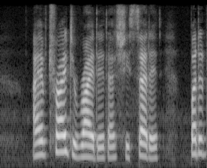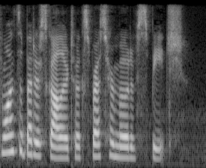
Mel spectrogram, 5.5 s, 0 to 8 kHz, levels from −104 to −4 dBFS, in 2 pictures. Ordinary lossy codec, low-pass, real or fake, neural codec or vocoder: MP3, 64 kbps; 7.2 kHz; fake; codec, 16 kHz, 8 kbps, FunCodec, trained on LibriTTS, 25 frames a second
